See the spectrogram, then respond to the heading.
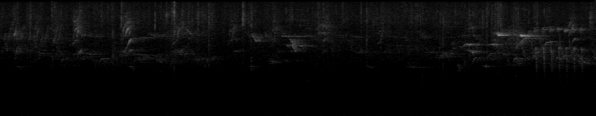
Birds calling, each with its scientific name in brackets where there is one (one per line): Red-billed Leiothrix (Leiothrix lutea)
Hawaii Creeper (Loxops mana)
Hawaii Amakihi (Chlorodrepanis virens)
Apapane (Himatione sanguinea)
